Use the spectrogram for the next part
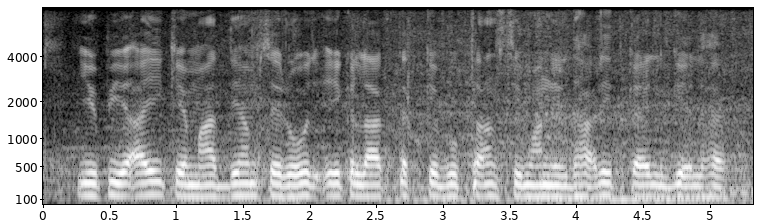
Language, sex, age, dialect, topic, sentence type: Magahi, male, 56-60, Western, banking, statement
